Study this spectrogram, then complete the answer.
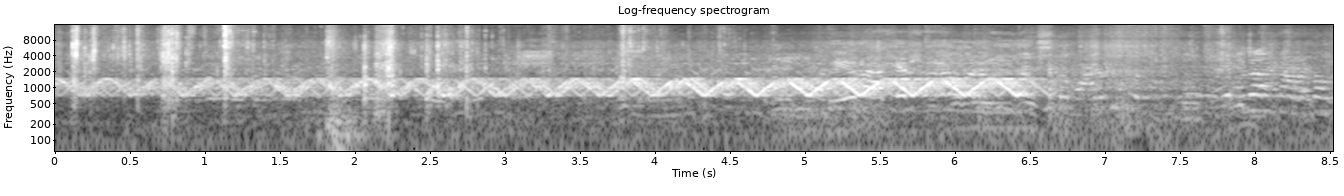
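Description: Loud, steady wailing from a fire engine siren as it arrives, cycling up and down for about six seconds before it cuts off, with voices and street noise around it.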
